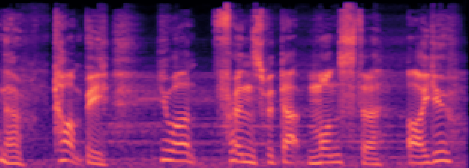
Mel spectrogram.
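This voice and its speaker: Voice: mid-range voice, animated, measured pace, a bit bright. An actor playing a shaken, wary young soldier in a video game cutscene. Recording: music behind the voice.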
